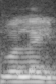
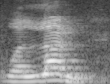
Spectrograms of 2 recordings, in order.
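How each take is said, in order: First: "walai", the n melted into the following y; recitation-style merged "walai"; tajweed assimilated form. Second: "walan" with the final n fully sounded; emphatic "walan", n left unmerged; unmerged word form. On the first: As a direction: say "walai" as the tajweed rule joins it, with no n heard. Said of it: "because of tajweed rule, it becomes walai". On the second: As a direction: say "walan" as the separate particle, ending on a clear n. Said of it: "because of tajweed rule". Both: Shown as a demonstration.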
